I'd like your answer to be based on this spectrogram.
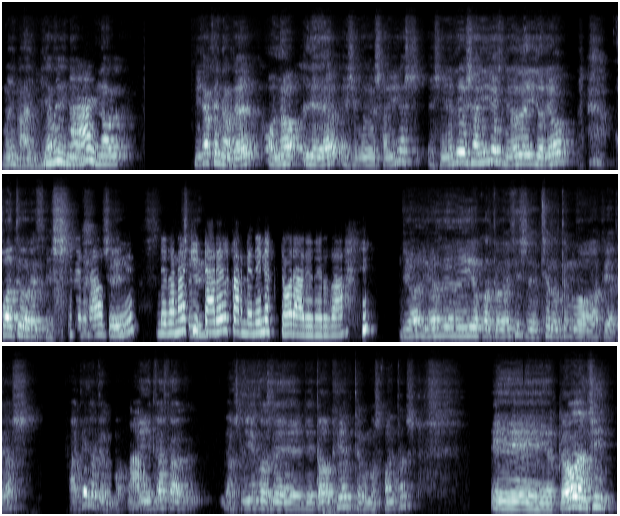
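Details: Adult woman speaking Spanish; normal speech.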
